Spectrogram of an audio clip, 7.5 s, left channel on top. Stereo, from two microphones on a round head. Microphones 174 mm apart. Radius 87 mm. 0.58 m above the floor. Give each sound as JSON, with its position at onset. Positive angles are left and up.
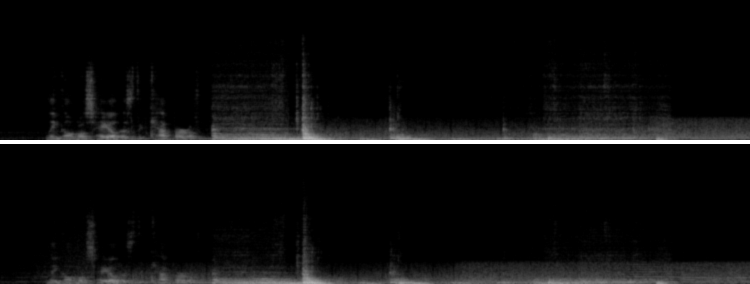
{"t": 0.5, "sound": "a man speaking", "side_deg": 70, "distance_m": 2.0}
{"t": 2.1, "sound": "a sliding door", "side_deg": 80, "distance_m": 1.9}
